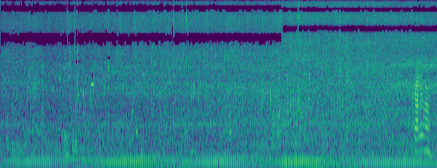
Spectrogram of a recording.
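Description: Water splashing and churning in a fish tank as many fish crowd the surface to be fed, over a steady low machine hum.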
